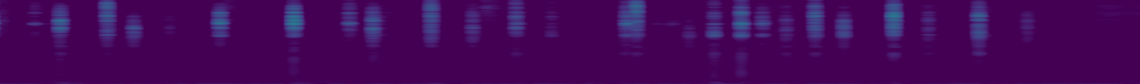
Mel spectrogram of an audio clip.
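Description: Long nails tap the handle of a small chrome-finish plastic hairbrush and flick across its black plastic bristles. About eighteen quick, dry, bright clicks and ticks land at an uneven pace, each stopping instantly with no ring, over a faint low hum.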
